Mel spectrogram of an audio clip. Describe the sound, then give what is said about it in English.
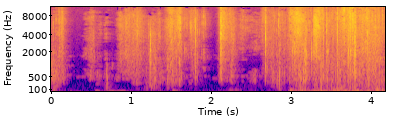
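Official score paper being handled, crinkling and rustling in irregular bursts that grow denser and more continuous toward the end. “What you're hearing right now is official score paper for the Quiz Fix podcast.”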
